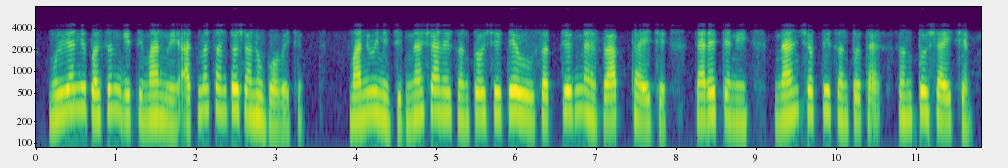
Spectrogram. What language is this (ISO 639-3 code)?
guj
